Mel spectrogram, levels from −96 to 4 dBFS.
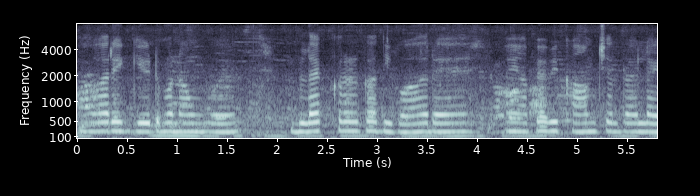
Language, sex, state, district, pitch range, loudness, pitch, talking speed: Hindi, female, Haryana, Jhajjar, 210-230 Hz, -15 LUFS, 220 Hz, 205 wpm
